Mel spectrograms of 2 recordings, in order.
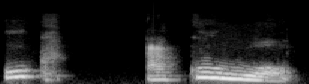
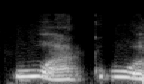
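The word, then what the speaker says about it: οὐκ ἀκούω: Uakuo sería un poquito más difícil, entonces le ponen ukakuo.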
